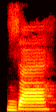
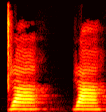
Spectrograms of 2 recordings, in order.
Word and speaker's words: ra: So in the north, we pronounce this R and the D without the cross exactly the same. Z. For example, da is a skin with a D. Za to go out.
